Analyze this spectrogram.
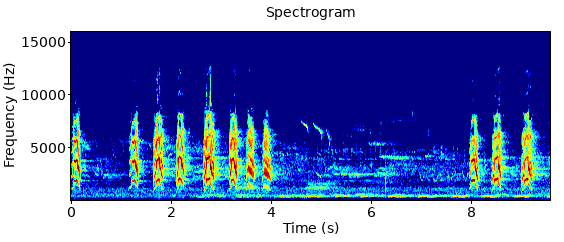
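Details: Alexandrine parakeet uttering a burst of eight harsh screeches, then three more near the end, over soft low cooing in the background.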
